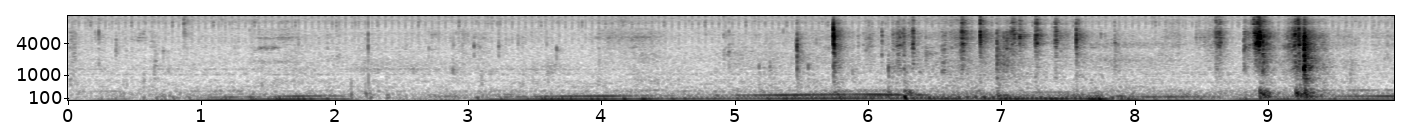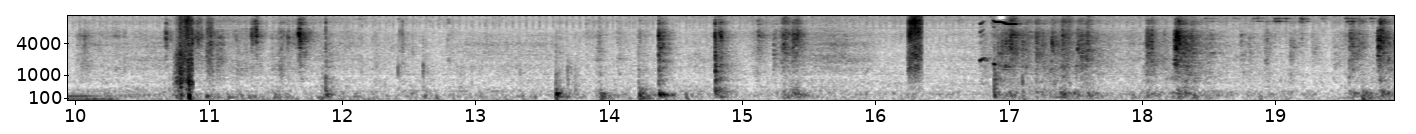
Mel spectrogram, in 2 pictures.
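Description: Small puppies scuffle and patter about.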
